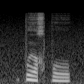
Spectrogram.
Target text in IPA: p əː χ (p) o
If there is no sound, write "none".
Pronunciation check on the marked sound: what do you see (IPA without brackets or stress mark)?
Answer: p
